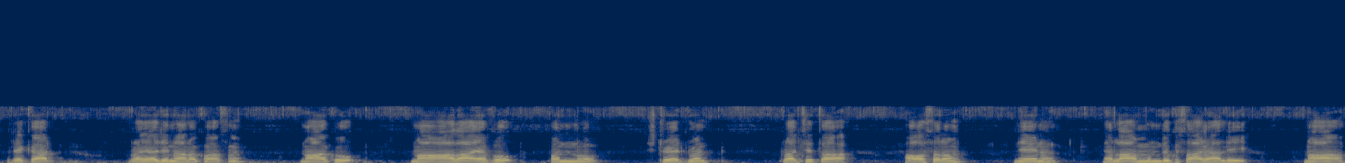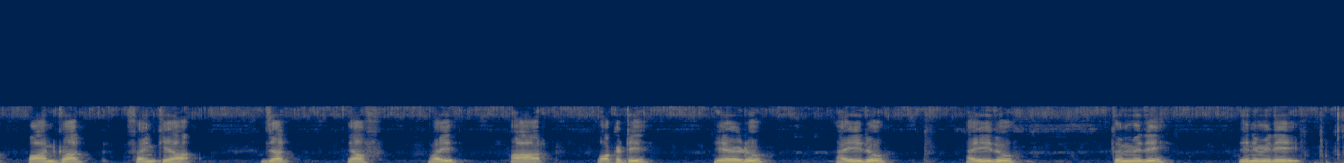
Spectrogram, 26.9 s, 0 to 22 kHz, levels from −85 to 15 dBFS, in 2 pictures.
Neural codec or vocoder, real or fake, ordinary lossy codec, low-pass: codec, 16 kHz, 4.8 kbps, FACodec; fake; none; none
